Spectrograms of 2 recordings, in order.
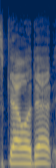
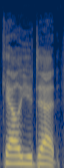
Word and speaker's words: Gallaudet: Yeah, that's how you pronounce Gallaudet. It's not Gallaudet.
